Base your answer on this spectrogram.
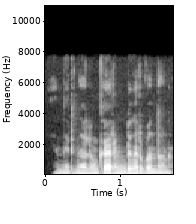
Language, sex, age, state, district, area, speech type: Malayalam, male, 18-30, Kerala, Wayanad, rural, spontaneous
